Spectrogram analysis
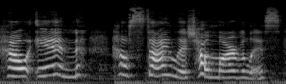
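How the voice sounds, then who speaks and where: A woman's voice: slow pace, bright, forceful tone, soft background music, heavily acted. A woman voicing a vain, flamboyant villainous woman who shrieks and gushes theatrically. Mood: astonished, gushing. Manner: shrill, gushing, theatrical.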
